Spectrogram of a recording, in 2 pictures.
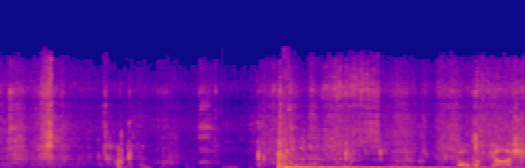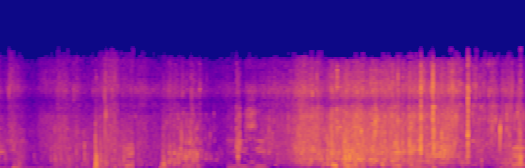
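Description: A sudden low rumble about three seconds in that fades slowly, with men's excited voices over it as a hooked bass is fought beside a boat.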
